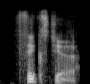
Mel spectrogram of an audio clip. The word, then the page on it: fixture: British English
